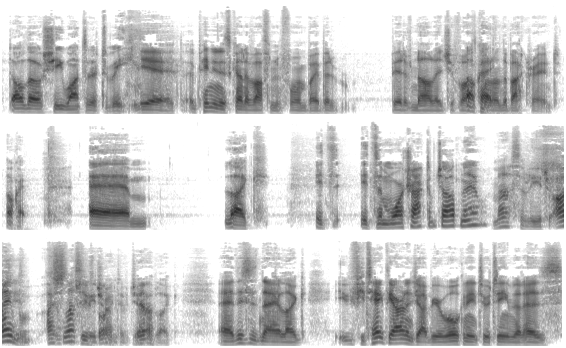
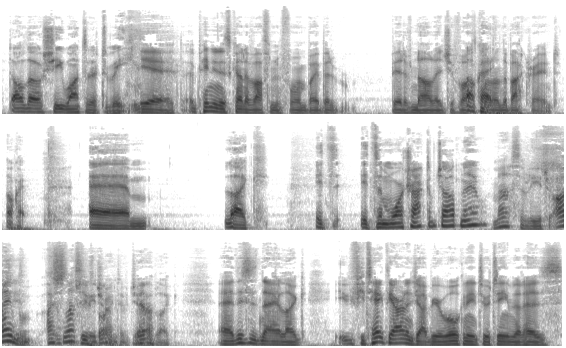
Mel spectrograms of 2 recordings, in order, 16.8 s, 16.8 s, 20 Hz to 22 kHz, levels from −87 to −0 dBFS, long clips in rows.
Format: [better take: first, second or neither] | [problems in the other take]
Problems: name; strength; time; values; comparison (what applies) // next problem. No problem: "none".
second | thin; very; fading below 550 Hz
